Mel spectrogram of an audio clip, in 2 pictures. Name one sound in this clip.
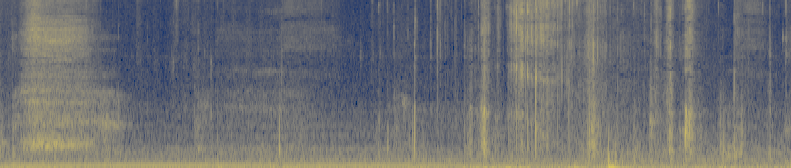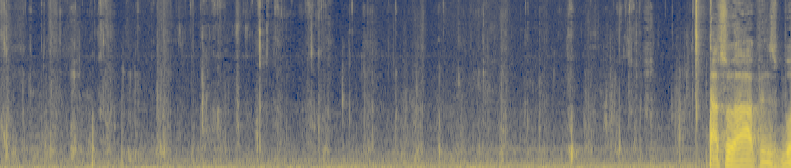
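A young man chews food with soft, wet crunches close to a microphone.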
